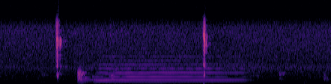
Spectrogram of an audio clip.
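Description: A soft chime rings out and slowly fades.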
